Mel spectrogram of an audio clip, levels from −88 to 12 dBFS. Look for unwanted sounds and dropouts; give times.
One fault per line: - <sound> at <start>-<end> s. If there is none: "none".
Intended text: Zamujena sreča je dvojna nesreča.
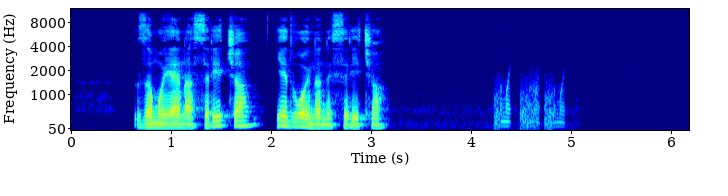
- laugh at 4.2-4.9 s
